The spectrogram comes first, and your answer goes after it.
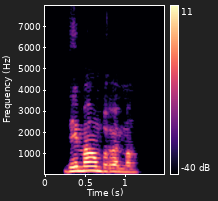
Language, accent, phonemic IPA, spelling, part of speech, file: French, Canada, /de.mɑ̃.bʁə.mɑ̃/, démembrements, noun, LL-Q150 (fra)-démembrements.wav
- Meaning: plural of démembrement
